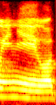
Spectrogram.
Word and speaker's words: Íñigo: sé Íñigo es Íñigo Íñigo tu nombre porque siempre nunca sé cómo pronunciarlo lleva acento en la primera es Íñigo Claro vos sos De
